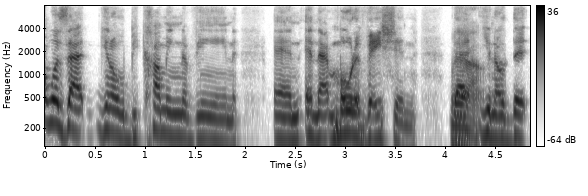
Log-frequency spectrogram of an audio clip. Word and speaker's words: Navin: And am I am I pronouncing it right? Is it Naveen or I'm not Naveen? Naveen. Naveen. Yeah.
